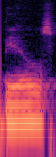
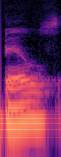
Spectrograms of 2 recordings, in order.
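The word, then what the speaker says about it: Bealls: got a a new bills I call it bills but it's called It's pronounced Bells it's a department store okay like kind of like a Burlington Coat Factory yeah we SP bills but it's pronounced Bells yeah yeah I spell ad space to them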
